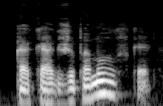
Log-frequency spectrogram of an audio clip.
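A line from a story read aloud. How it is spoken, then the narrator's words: Confused, crestfallen question. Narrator (Russian): Растерянно, упавшим голосом спросила Вольская Валуа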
